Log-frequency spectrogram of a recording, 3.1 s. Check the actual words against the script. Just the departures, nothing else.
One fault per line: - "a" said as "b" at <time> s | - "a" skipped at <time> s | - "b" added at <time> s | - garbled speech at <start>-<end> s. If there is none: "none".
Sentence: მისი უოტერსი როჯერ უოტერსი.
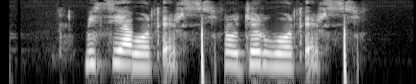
none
